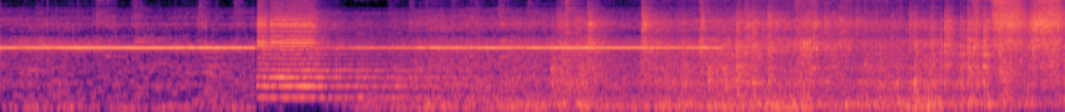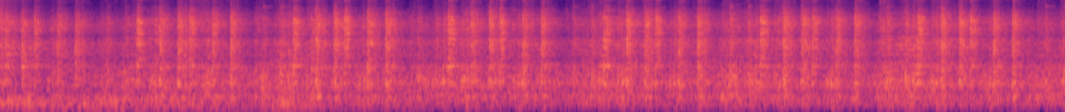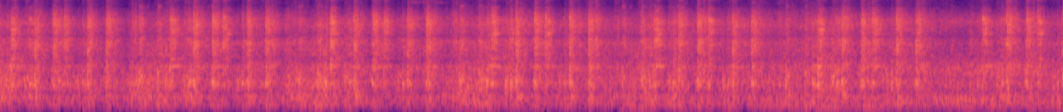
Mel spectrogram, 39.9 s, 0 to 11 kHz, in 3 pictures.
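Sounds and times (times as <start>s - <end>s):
locomotive horn: 3.2s - 5.5s
train wheels clattering: 6.9s - 39.9s.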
